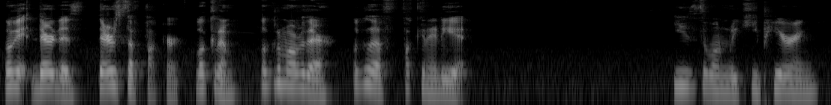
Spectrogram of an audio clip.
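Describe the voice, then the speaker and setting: A woman's voice: mid-range voice, very fast, a bit bright, no room sound. A woman reacting casually to a game on a live stream, chatty, blunt and sweary. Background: game music.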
